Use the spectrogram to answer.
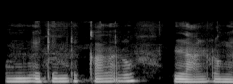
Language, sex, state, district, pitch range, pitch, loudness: Bengali, male, West Bengal, Jhargram, 125-140 Hz, 135 Hz, -26 LUFS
